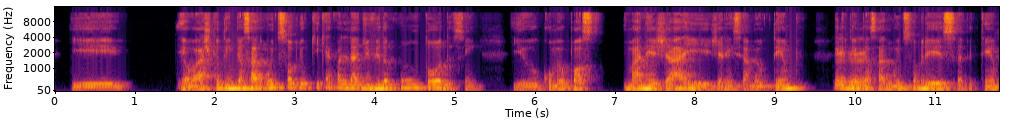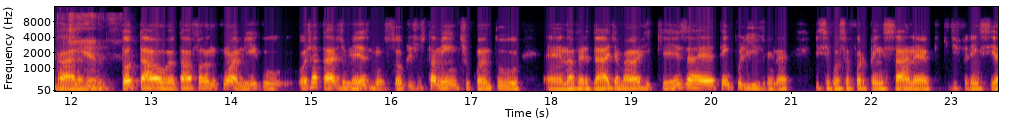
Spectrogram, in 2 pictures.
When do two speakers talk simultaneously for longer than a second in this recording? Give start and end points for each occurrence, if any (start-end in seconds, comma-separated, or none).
none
